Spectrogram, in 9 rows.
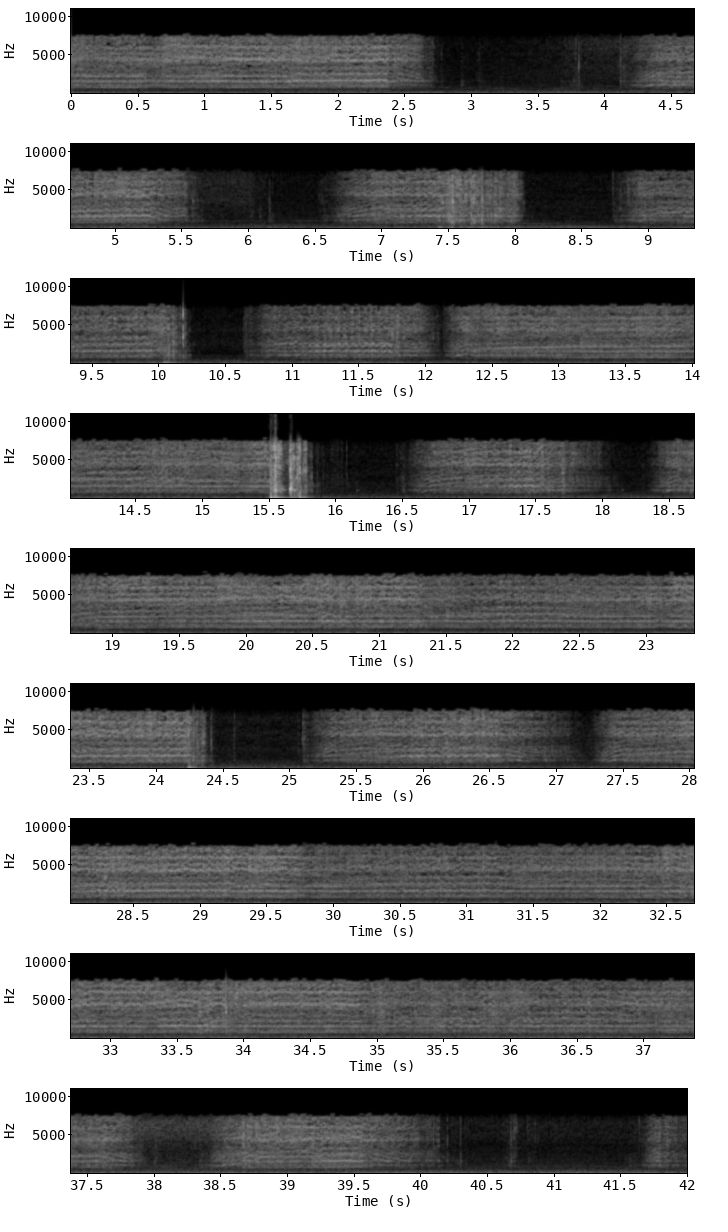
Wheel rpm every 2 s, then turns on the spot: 200, 70, 90, 100, 100, 90, 160, 180, 80, 120, 200, 200, 100, 110, 190, 200, 200, 190, 180, 110, 10.
2-4 26-28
